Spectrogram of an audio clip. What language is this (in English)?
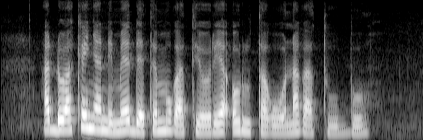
Kikuyu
